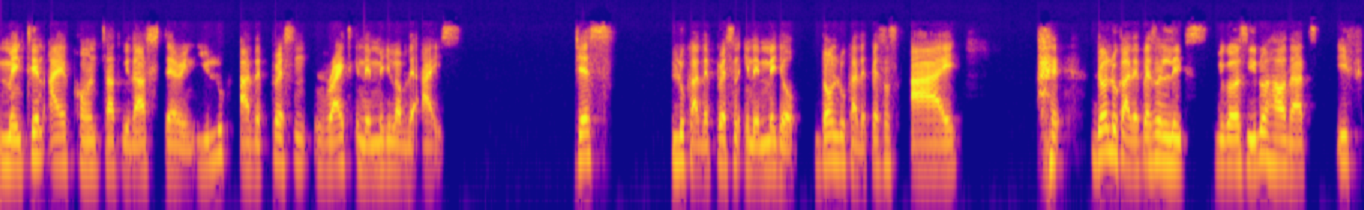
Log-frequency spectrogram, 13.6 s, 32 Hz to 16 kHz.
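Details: Adult man who has stuttered for about 30 years and is a speech and language pathologist; stuttering.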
